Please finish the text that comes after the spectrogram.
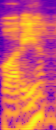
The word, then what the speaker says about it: Fourier: Sedangkan Fourier ditulisnya Fourier, dibacanya Fourier. Ini adalah transformasi dari domain waktu ke domain frekuensi atau frekuensi sudut omega dan fasa.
